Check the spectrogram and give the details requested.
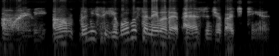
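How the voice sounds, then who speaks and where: Polite male phone agent, very bright. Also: medium pitch, very animated, fast, breathy edge. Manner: scripted politeness, filler-heavy. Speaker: support line agent. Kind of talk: customer service phone call. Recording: tinny phone line.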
